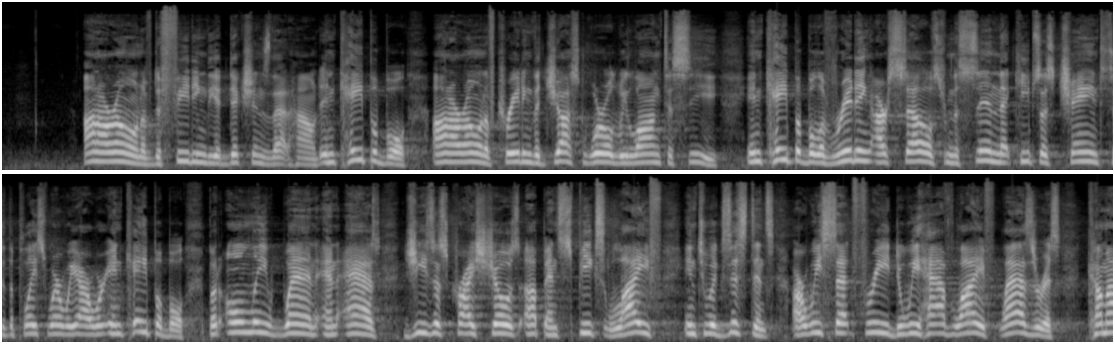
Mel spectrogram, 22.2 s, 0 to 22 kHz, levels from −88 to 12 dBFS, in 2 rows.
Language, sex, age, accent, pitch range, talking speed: English, male, 40-59, American, 185-220 Hz, 175 wpm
